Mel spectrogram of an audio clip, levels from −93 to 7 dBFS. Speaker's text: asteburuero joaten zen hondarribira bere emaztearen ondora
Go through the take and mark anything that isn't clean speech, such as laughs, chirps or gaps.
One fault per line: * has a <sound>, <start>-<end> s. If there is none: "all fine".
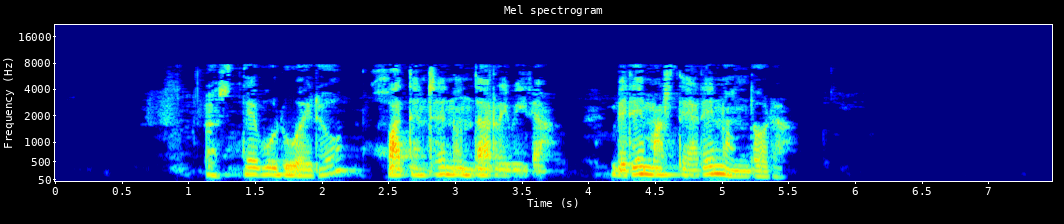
all fine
